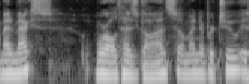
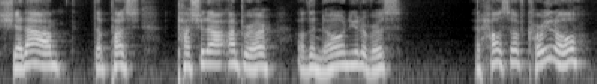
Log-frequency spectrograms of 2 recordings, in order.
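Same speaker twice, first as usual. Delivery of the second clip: weak celebrity voice, pitched up higher; 8 semitones higher, 4 dB louder than usual. Listing cast of an upcoming movie: weak Christopher Walken impression. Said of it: "That's my weak-ass Christopher Walken impression".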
